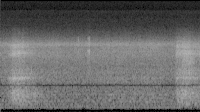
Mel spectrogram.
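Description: A person's short, sharp breath in, about a quarter second in, over steady soundtrack hiss, with another breath near the end.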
